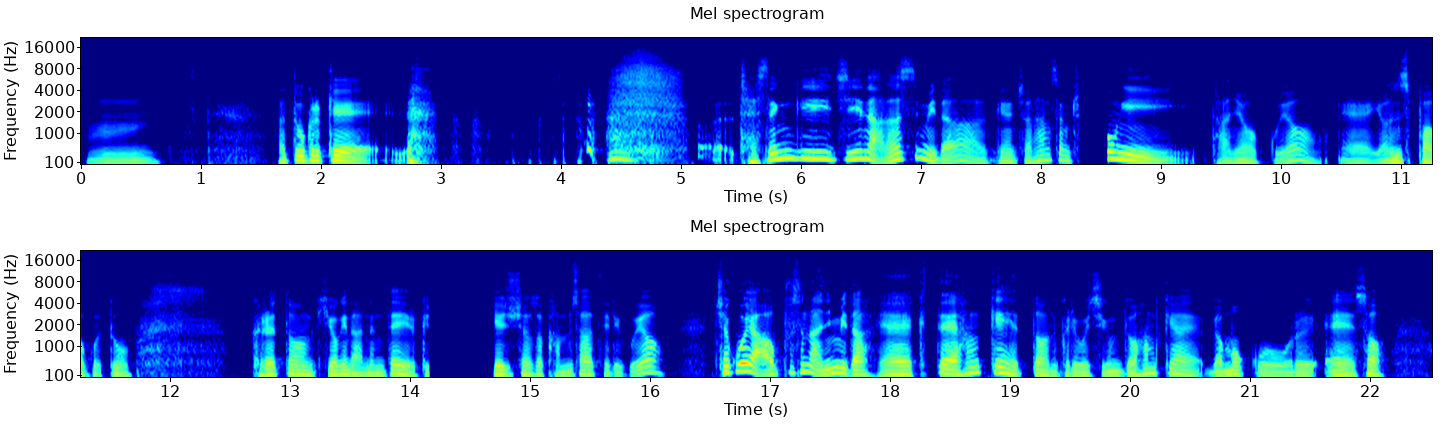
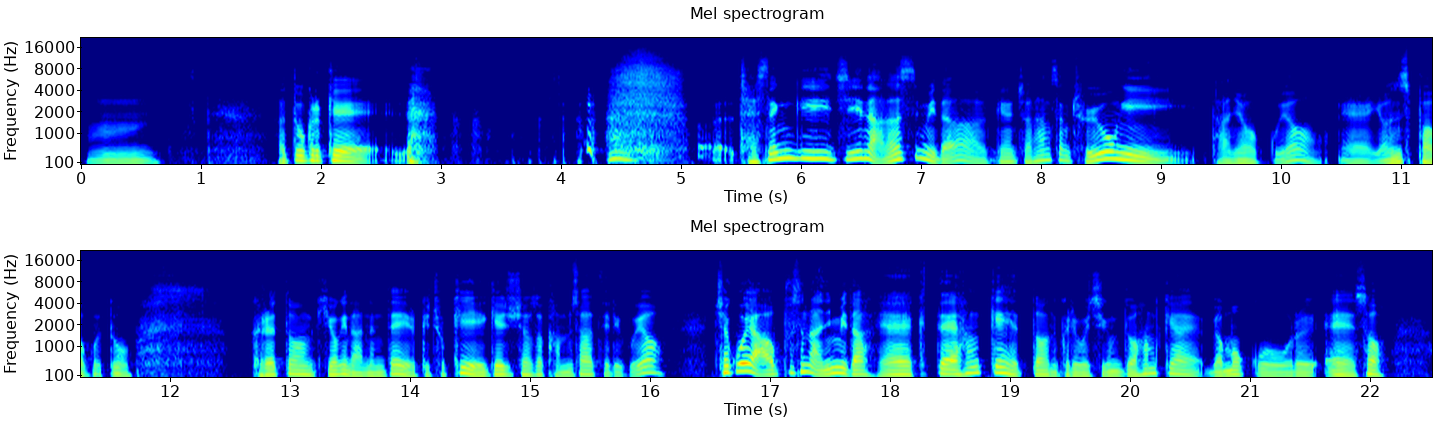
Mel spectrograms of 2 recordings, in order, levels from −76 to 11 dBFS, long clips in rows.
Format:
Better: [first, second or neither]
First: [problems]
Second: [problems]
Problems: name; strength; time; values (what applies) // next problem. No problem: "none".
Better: second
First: audio cutting out; at 8.5 s and at 14 s for 0.5 s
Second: none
